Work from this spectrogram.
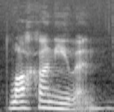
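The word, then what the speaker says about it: Loch an Eilein: It's Loch on Elan. Loch on Elan.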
